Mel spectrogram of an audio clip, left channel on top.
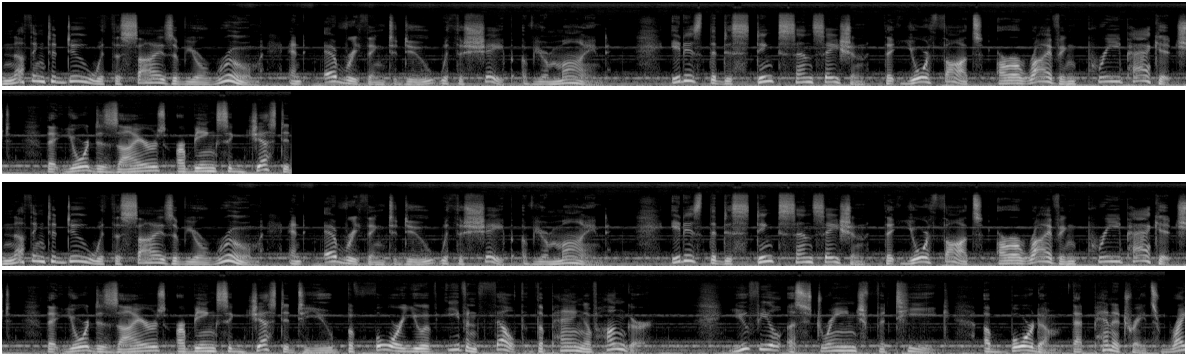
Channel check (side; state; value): left; drops out; at 14.8 s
